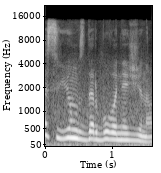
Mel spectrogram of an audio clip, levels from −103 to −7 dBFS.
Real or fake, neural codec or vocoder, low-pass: real; none; 14.4 kHz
